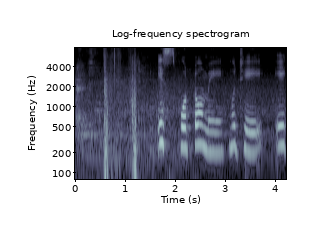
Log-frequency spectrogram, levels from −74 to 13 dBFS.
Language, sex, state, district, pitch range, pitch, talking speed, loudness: Hindi, female, Madhya Pradesh, Umaria, 210-260 Hz, 245 Hz, 70 wpm, -19 LUFS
